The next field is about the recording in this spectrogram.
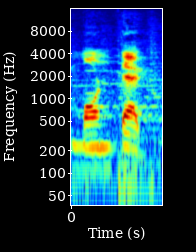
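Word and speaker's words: Montag: तो ये चांद का दिन है, ये भी दूसरा इम्पोर्टेंट दिन है और जर्मन में इसको प्रोनाउंस करते हैं, इसको बोलते हैं मॉन्टैग।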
